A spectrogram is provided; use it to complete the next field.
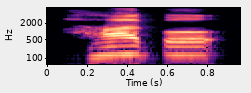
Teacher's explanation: ہا الف مدہ ہے، 1 الف کے برابر کھینچ کر پڑھیں گے وقف کی صورت میں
